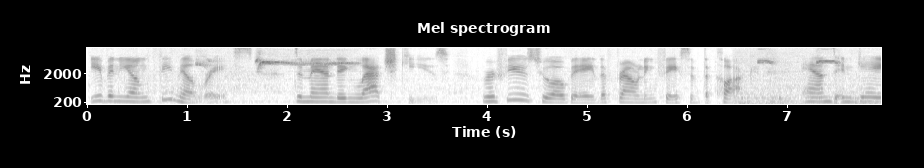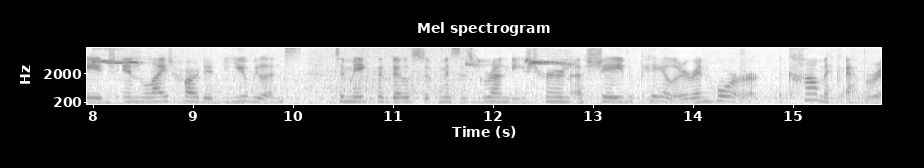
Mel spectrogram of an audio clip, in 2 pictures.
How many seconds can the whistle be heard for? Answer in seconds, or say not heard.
5 s.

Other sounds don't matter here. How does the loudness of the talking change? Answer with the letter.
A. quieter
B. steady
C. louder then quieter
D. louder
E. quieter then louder
B.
